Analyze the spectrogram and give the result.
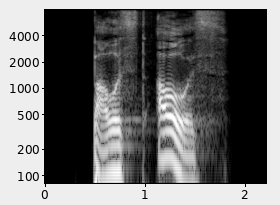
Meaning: second-person singular present of ausbauen
- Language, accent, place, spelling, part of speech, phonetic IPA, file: German, Germany, Berlin, baust aus, verb, [ˌbaʊ̯st ˈaʊ̯s], De-baust aus.ogg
